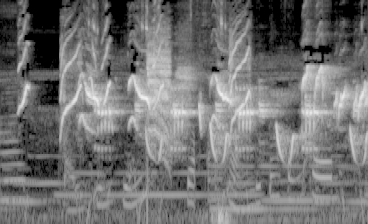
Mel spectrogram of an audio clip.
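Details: A drongo lure recording (black, forest or fish-tailed drongo) used to call flocks to trap nets: loud, varied sharp metallic whistles and chattering notes in bursts roughly every second, mostly high-pitched.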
